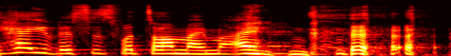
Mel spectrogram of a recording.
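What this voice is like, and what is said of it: Cute, adorable little voice. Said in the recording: “Your voice sounds very cute though, saying, hey, with a little hand up. That sounds like an adorable voice. It seems like an emoji with a voice.”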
